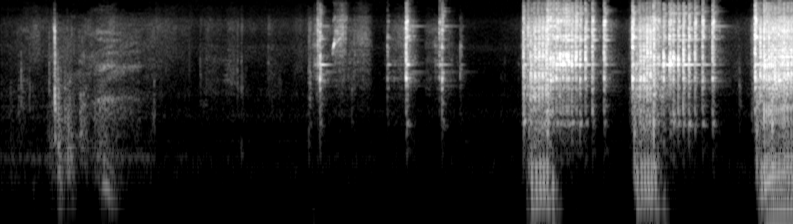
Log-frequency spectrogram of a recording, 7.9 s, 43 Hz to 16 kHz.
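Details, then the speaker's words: Husqvarna K760 gas concrete saw at test run after ignition coil replacement, service, and fuel filter and tank cleaning: fires in short ragged bursts that surge and drop out instead of holding steady revs; running better but rough, carburetor issues suspected. "Well, it's running better. Sounds like it's got carb issues."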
